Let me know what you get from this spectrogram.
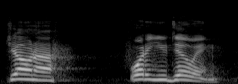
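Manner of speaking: acted forceful voice, not gentle at all. Speaker imagines the captain waking Jonah: forceful, not gentle. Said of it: "It's not a monotone or a gentle voice".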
